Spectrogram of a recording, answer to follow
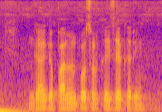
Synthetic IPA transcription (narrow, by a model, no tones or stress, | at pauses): ɡajkepalənpoːsʰəɽkəɪsekəɾi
